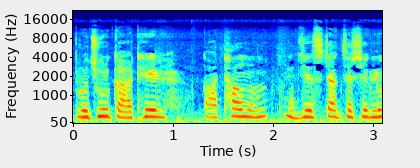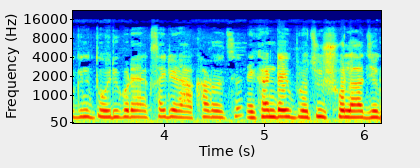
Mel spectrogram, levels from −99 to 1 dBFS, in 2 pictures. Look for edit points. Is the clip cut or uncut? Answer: cut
